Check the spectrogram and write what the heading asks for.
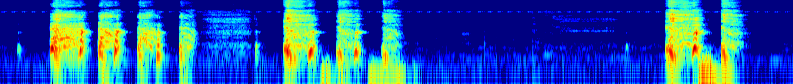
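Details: A female deliberately recording real coughing in a quiet room: two bursts of four harsh coughs each, then a short pair after a pause; cough.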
